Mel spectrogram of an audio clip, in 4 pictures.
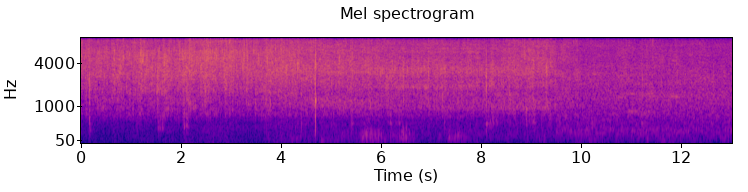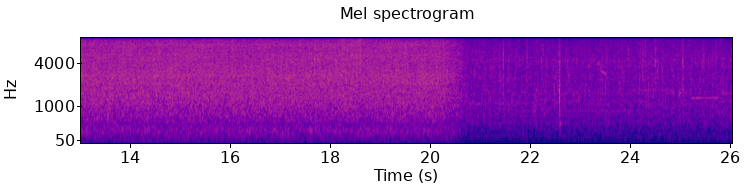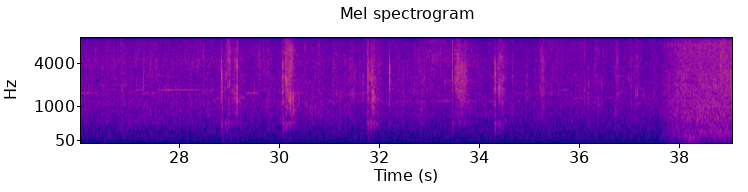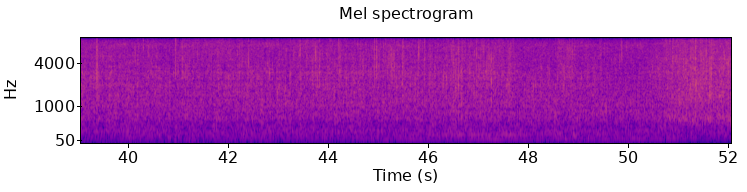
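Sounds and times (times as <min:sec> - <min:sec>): vegetables sizzling in a pan: 0:00.0 - 0:14.1
spatula scraping a pan: 0:30.0 - 0:30.4, 0:31.7 - 0:32.1, 0:33.3 - 0:34.7.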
